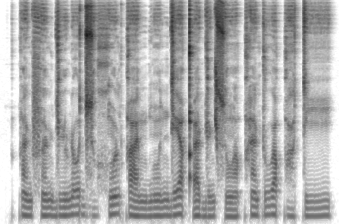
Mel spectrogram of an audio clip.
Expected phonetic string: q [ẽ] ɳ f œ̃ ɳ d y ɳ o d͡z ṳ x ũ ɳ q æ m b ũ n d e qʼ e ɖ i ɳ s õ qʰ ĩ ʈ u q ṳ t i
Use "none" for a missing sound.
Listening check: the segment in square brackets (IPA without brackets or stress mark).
ẽ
